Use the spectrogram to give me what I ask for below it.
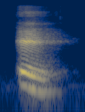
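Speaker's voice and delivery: "E" with the mouth open downward, toward A; E con algo de A. Shown as a demonstration. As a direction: model a single open French "E". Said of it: "la boca más abierta". ("E" con la boca abierta hacia abajo)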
